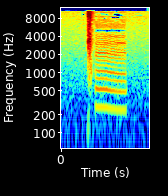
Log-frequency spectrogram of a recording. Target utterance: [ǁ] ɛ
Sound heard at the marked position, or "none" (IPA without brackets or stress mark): ǁ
